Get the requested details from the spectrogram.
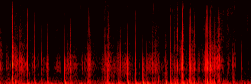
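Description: Long green nails scratch and tap the soft surface of a medium grey faux suede handbag with zippers, held up close. Quiet, muffled taps come in quick, irregular succession over a soft scratchy brushing. The taps are dull and low, with almost no ring.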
